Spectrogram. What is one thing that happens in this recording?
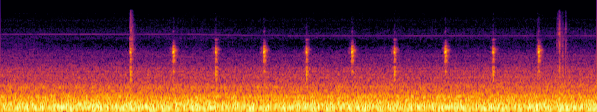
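A turn signal ticks rapidly.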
